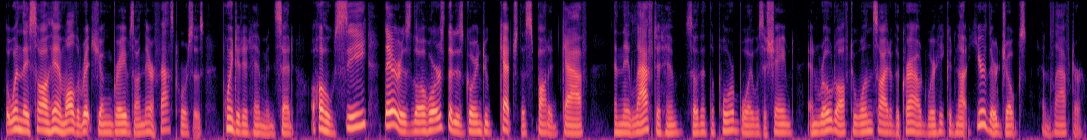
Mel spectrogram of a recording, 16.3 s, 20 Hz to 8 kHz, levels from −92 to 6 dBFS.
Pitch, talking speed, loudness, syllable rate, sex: 140 Hz, 230 wpm, -20 LUFS, 5.3 syllables/s, female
